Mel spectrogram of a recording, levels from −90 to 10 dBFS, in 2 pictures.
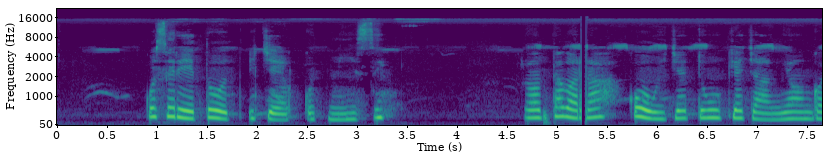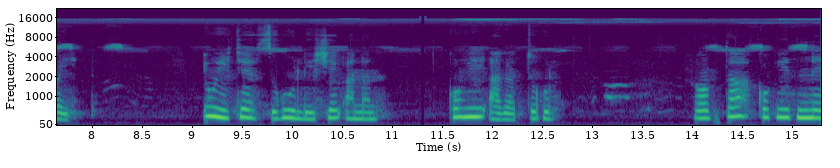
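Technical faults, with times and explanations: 5.24–5.29 s and 11.29–11.33 s, gap at a join of encoded pieces: untrimmed encoder delay and padding at 6 s joins leave 49 and 34 ms gaps, seen as flat waveform and blank spectrogram stripes with smeared edges.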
